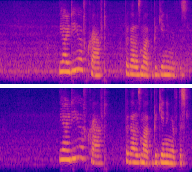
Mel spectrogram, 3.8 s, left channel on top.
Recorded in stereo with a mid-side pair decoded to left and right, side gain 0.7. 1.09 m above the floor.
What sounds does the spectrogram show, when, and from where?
1.2 s a woman speaking: 45° left, 1.1 m; by 3.8 s 50° right, 0.5 m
